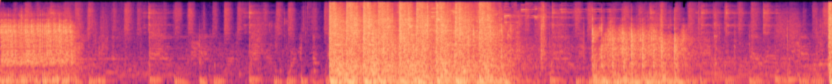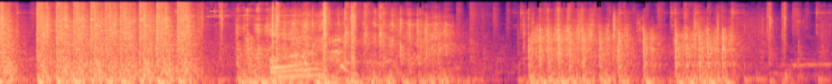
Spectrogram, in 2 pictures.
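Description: Sustained bursts of automatic gunfire from the battle royale game PUBG, loud and close, coming in several long volleys separated by short pauses, with faint voices in the quieter gaps.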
